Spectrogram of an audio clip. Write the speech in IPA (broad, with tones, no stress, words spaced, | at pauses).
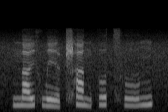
n̪a˧˥ɪ̯xwe˨˩ɪ̯ ʈ͡ʂʰa˥˩nkɤ˥ t͡sʰɤ˧˥ŋ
